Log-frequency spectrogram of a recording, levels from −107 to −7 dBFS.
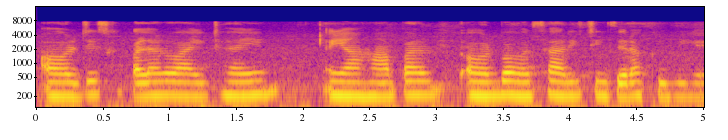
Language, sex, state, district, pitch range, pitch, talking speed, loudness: Hindi, female, Himachal Pradesh, Shimla, 195-205 Hz, 200 Hz, 165 wpm, -17 LUFS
